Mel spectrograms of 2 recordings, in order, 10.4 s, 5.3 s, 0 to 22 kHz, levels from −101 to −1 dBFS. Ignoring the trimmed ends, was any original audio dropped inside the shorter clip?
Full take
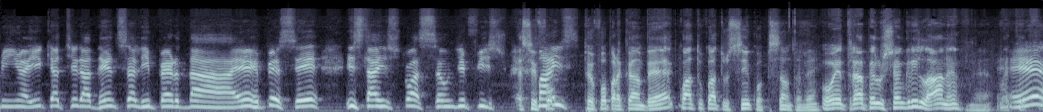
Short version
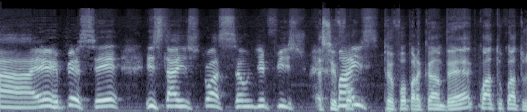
no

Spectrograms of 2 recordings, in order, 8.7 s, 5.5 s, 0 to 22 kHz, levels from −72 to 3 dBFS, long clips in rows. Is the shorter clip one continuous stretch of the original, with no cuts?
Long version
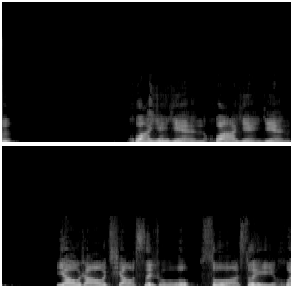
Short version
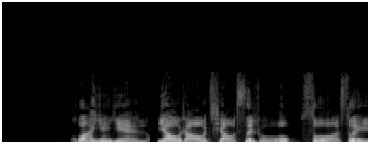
no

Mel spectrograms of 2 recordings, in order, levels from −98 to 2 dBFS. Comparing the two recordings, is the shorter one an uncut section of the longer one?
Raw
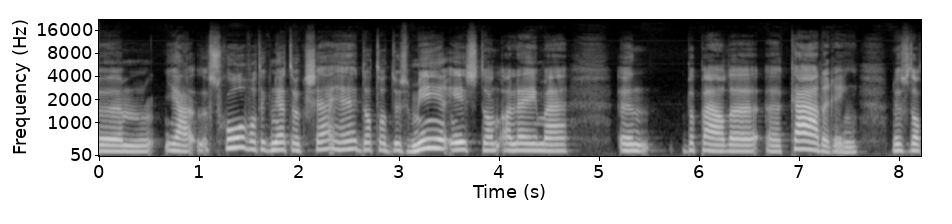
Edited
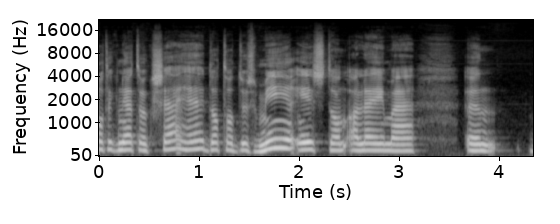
yes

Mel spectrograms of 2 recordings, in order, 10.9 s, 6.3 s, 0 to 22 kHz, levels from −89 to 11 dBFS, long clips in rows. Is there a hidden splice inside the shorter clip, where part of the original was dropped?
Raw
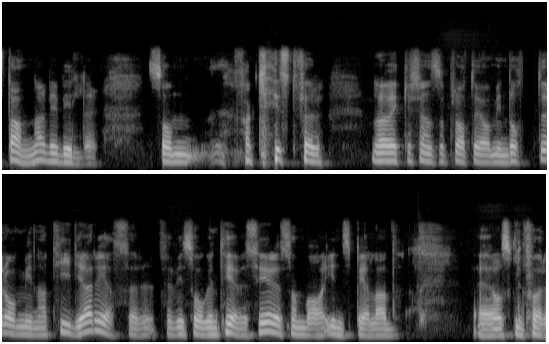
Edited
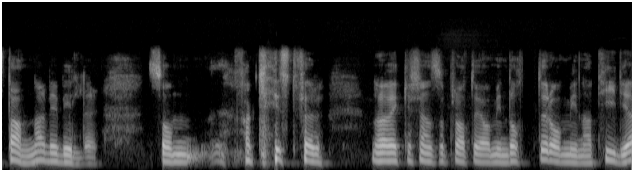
no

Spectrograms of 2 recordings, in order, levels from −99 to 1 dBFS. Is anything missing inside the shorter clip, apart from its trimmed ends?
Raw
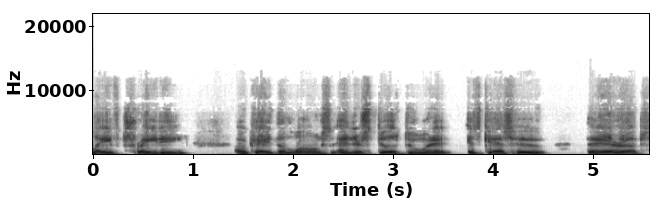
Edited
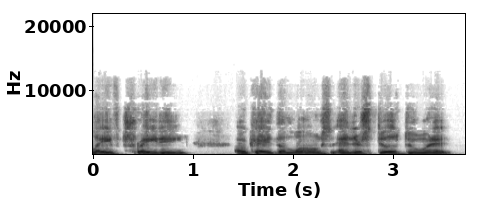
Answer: no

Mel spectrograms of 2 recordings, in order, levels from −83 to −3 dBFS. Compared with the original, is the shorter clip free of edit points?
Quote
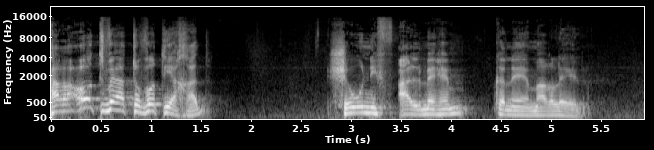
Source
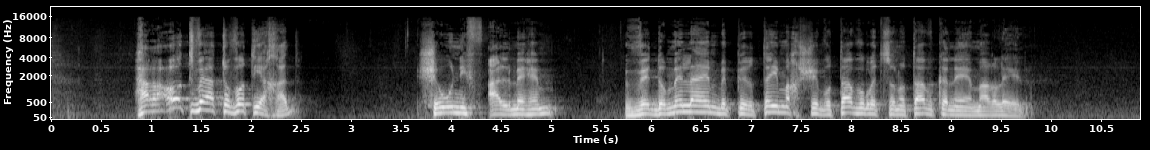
no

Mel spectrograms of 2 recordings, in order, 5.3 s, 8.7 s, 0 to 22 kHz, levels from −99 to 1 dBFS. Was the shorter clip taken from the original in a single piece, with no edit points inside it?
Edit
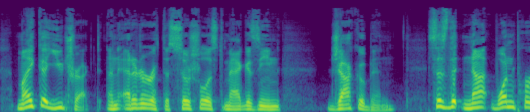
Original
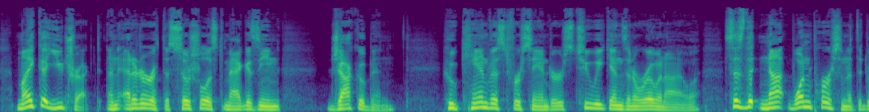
no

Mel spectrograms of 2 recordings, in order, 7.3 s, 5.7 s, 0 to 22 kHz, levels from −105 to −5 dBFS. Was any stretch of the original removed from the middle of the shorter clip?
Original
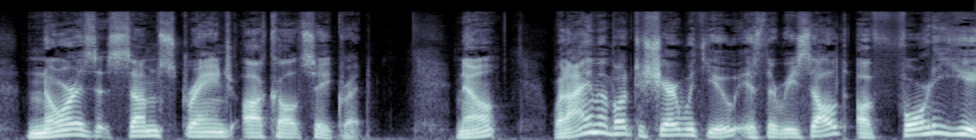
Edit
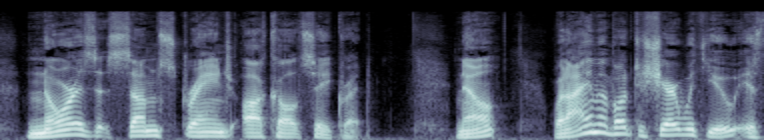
no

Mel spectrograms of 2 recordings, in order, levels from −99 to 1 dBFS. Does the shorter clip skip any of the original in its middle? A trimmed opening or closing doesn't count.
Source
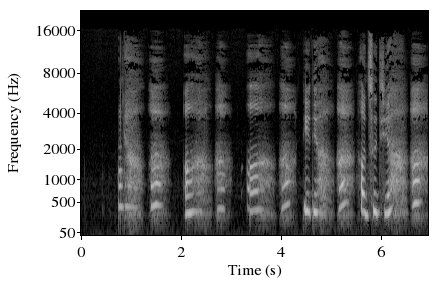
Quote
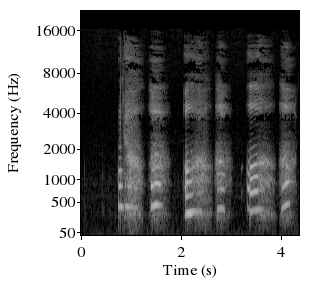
no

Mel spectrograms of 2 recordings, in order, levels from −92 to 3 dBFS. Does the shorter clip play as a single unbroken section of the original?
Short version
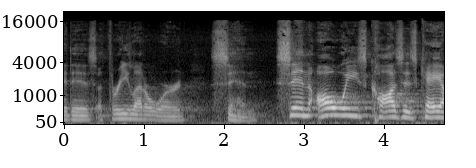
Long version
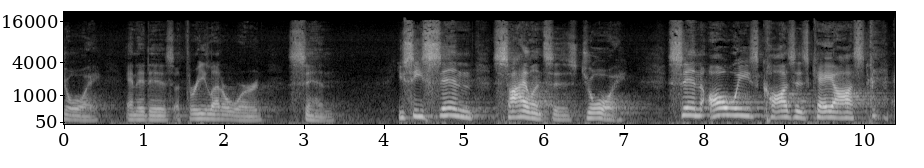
no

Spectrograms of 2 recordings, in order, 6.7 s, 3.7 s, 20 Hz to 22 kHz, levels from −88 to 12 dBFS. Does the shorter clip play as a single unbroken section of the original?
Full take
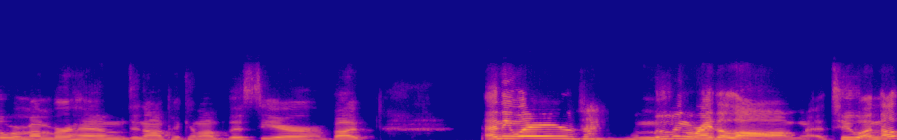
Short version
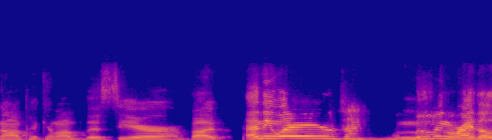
no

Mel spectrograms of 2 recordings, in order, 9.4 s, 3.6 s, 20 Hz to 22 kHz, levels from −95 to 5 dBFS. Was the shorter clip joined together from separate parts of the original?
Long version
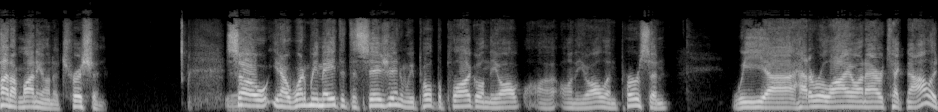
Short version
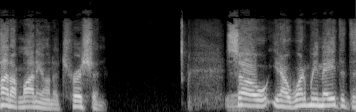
no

